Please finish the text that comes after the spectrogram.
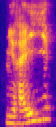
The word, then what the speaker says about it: Mireille: Mireille, aquí tiene una ILL que se pronuncia I, Mireille, ont un enfant, mon cousin Raphaël.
